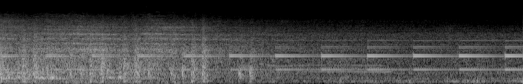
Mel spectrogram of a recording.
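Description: Nishitetsu electric train running past, its wheels clattering over the rails. A level-crossing warning bell rings about twice a second throughout; it stands out more after about two seconds, once the train noise dies down.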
